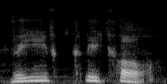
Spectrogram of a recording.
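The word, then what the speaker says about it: Veuve Clicquot: Then you're going to have to help me with the pronunciation. It's called Viv Cleico.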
